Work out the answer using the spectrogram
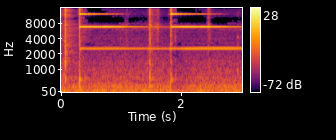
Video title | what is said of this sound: Comptometer Model H Rebuild -- Disassembly (Part 2) | you can hear the bell ring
